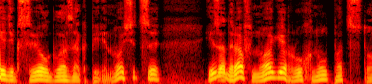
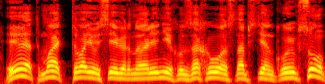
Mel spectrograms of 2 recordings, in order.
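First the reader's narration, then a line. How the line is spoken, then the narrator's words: Angry bark. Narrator (Russian): рявкнул я, потому что до меня дошло, куда он клонит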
